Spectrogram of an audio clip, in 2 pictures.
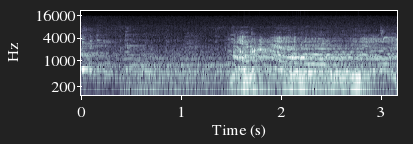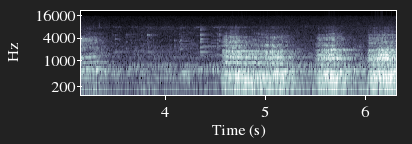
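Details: Red deer stag bellowing during the late-September breeding season in the remote mountains of the Pyrenees. Two hoarse, harmonic roars, one rising and sustained, then a burst of shorter strained bellows, over faint background rustle.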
